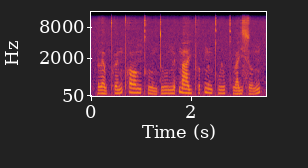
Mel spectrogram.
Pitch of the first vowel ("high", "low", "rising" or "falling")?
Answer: low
